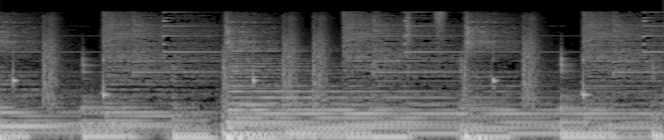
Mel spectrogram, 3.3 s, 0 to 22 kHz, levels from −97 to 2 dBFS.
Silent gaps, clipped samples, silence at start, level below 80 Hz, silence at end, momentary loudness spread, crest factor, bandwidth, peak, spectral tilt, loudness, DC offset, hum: none; under 0.1%; 0 s; -28 dBFS; 0 s; 5 LU; 16 dB; 16.5 kHz; -8 dBFS; -6 dB/octave; -27 LUFS; under 0.1%; none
